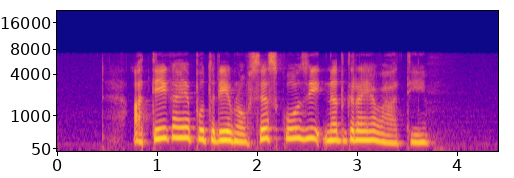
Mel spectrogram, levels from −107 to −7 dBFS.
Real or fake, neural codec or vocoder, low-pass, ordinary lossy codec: real; none; 7.2 kHz; none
